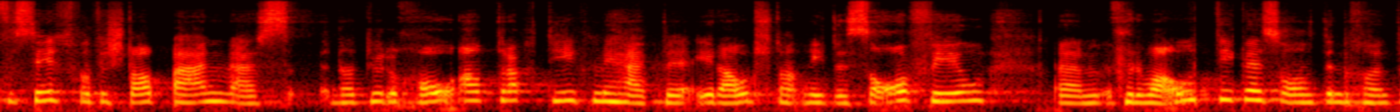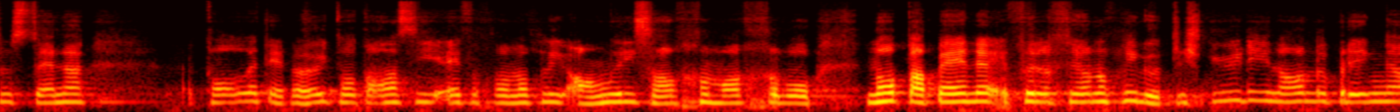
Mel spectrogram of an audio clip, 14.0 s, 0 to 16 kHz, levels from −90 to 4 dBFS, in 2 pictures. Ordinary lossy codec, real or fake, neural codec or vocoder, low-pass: Opus, 32 kbps; fake; codec, 44.1 kHz, 2.6 kbps, DAC; 14.4 kHz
